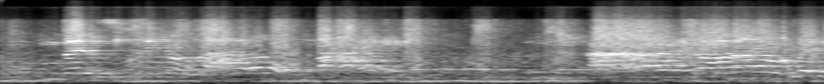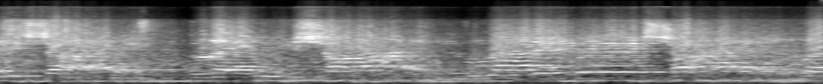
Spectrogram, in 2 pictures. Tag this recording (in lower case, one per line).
music
male singing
